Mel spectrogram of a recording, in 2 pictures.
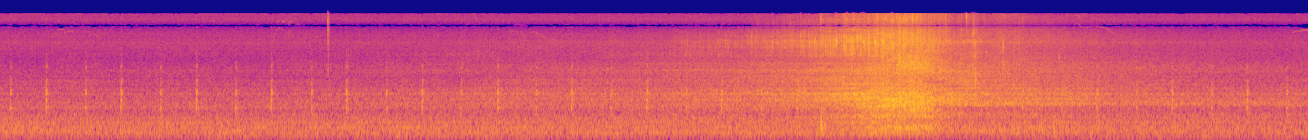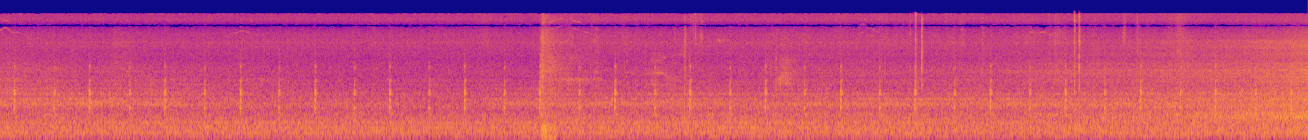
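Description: A car engine idles steadily, heard from inside the car.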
